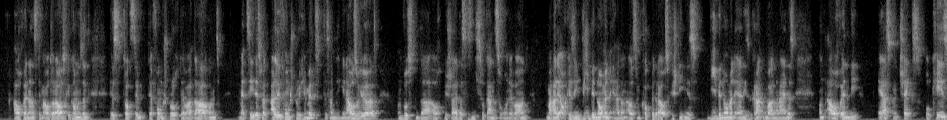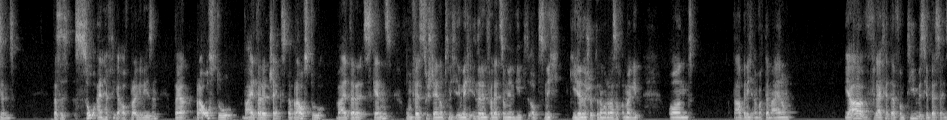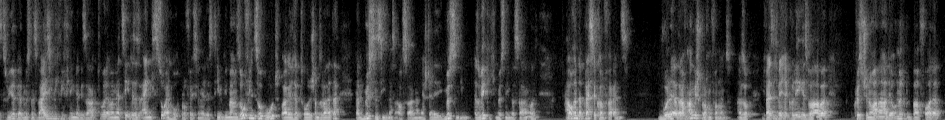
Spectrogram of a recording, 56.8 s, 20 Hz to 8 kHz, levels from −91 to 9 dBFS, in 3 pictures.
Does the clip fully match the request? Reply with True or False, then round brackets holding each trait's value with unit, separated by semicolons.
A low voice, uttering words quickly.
True (110 Hz; 210 wpm)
